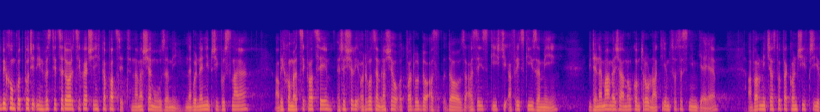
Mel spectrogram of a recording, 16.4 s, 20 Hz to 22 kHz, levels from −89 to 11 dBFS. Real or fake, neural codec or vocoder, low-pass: fake; codec, 16 kHz, 0.8 kbps, ZipCodec; 7.2 kHz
